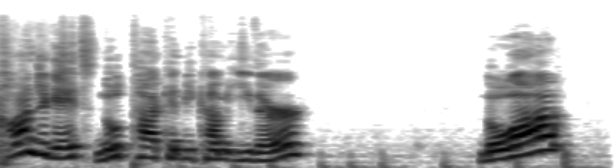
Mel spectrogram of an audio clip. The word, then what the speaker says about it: 놓아: can become either 놓아, but this is most often pronounced quickly in Korean and also spelled as just 놔, as one word. And in fact, Koreans will sometimes even go further and just say it almost like 나, though it's not quite this strong.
